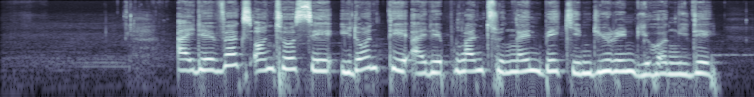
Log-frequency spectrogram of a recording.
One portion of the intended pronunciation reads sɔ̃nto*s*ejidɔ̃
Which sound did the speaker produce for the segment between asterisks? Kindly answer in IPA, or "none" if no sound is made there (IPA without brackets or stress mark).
s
